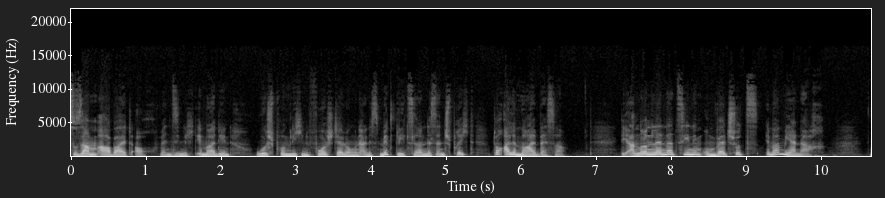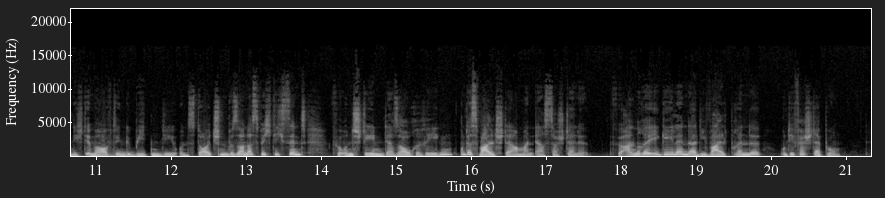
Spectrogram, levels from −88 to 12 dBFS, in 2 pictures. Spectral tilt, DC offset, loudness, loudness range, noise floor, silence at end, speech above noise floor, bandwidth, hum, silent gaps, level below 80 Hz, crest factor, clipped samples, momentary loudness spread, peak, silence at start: -7 dB/octave; under 0.1%; -20 LUFS; 3 LU; -54 dBFS; 0.4 s; 34 dB; 11 kHz; none; none; -62 dBFS; 16 dB; under 0.1%; 13 LU; -4 dBFS; 0 s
